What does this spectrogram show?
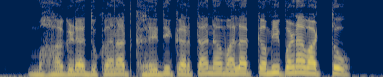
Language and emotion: Marathi, fearful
